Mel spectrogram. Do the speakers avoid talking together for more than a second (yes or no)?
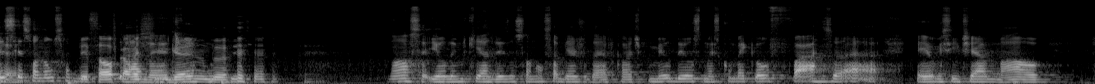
no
